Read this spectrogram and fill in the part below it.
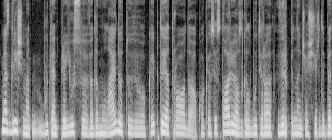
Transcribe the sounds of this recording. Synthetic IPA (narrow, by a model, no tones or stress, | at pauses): mʲɛsɡɾʲiːʃʲɪmʲɛbuːt̪ʲɛnt̪̚pʲɾʲiɛjuːsʊʋʲɛd̪ɐmuːlˠɐɪd̪oːt̪ʊʋʲʊkɐɪpt̪ɐɪɐt̪ɾoːd̪o̰ːkoːkʲoːsɪst̪oːɾʲɪjoːsɡɐlˠbuːt̪iːɾɐʋʲɪɾʲpʲɪnɐnʲt͡ʃʲoːʃʲɪɾʲd̪ʲɪbʲɛt̪̚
